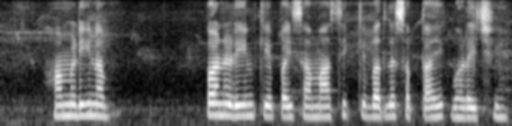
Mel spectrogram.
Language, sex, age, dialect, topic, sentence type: Magahi, female, 25-30, Western, banking, statement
